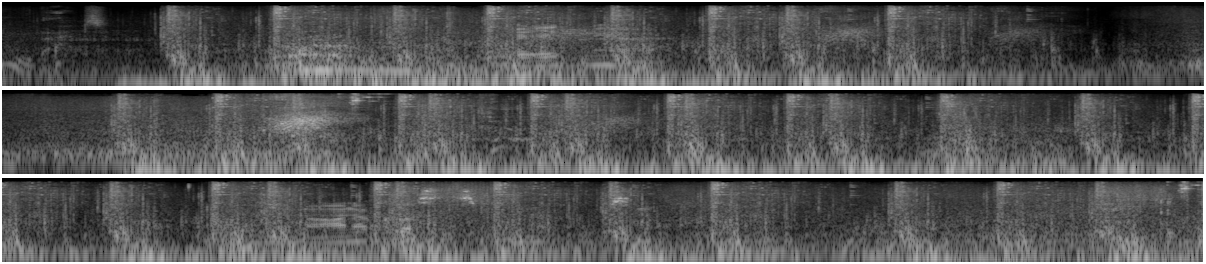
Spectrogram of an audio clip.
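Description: Magic blasts crash and crackle rapidly in a fight.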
